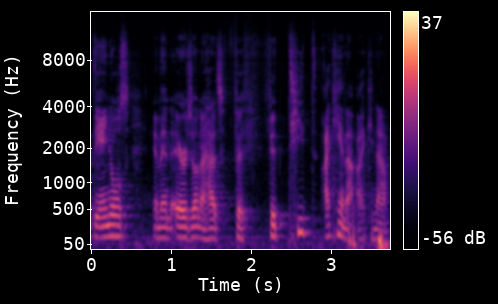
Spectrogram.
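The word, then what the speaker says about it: Fifita: Fafita is how you pronounce it.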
